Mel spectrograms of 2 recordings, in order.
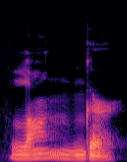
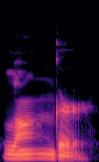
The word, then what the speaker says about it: longer: But then you have longer, where we have the hard g sound. Longer. With the nasal sound plus the hard g. Longer.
